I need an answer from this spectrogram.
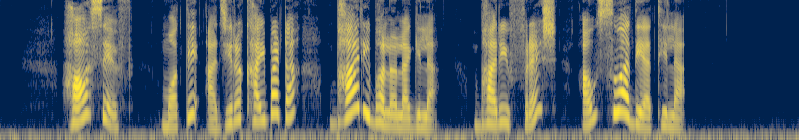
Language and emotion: Odia, happy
